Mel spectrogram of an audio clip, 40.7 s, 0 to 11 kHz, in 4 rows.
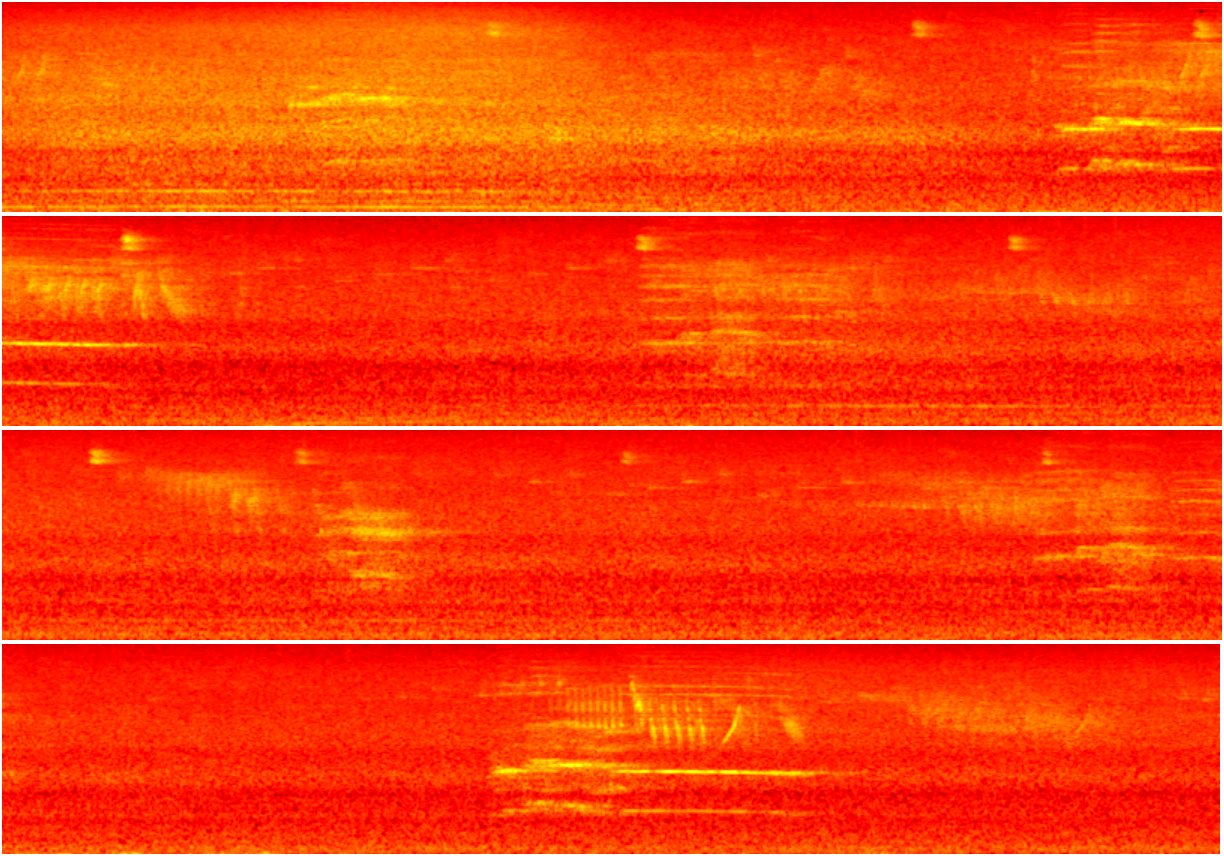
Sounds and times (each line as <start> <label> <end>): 1.1 poultry farm 3.9
2.4 rooster 3.4
8.7 poultry farm 11.7
8.8 rooster 11.4
15.4 poultry farm 19.5
15.5 rooster 17.8
22.8 rooster 24.1
22.8 poultry farm 24.2
28.9 poultry farm 30.8
28.9 rooster 30.8
34.6 poultry farm 37.4
34.6 rooster 37.4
